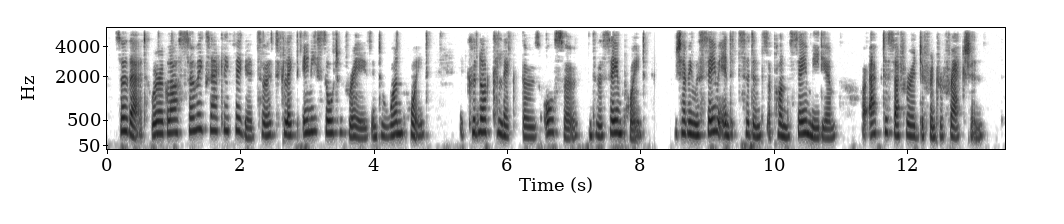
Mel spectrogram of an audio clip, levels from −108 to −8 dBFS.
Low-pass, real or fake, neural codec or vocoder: 5.4 kHz; real; none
